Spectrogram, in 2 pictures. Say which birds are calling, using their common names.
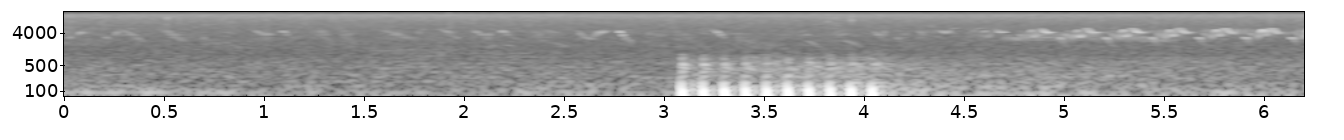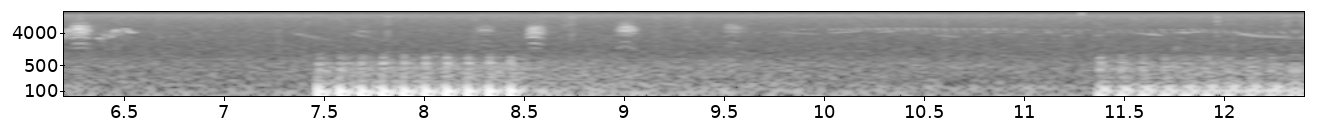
Eurasian Skylark, Hawaii Amakihi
